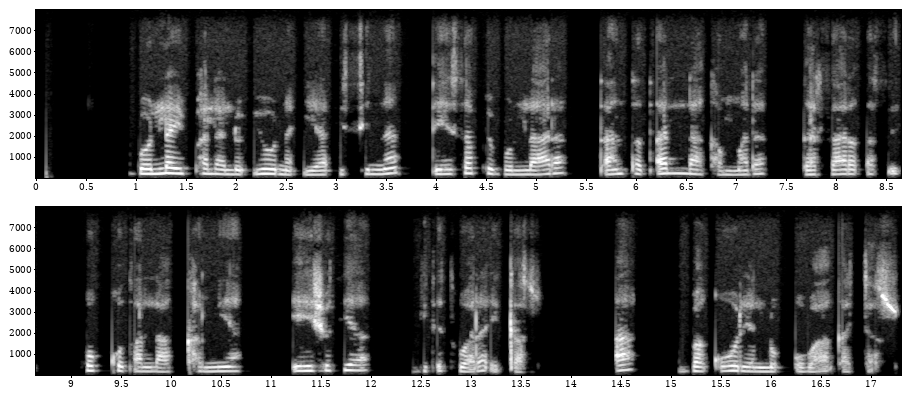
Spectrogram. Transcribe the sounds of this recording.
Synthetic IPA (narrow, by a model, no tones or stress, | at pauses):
bɔlːɐjpʰːɐlɐlɔʔɪjonɐʔɪjaɪsːɪnːɐ | t̪ʼe̞ːsːɐpːɛbɔlːaːɾɐ | t̪ʼɐnt̪ːɐt̪ʼɐlːaːkʰɐmːɐd̪ɐ | ɡ̥ɐɾsaːɾɐkʼɐsːɪ | hɔkʰːɔt̪ʼɐlːaːkʰɐmːɪja | e̞ːʃɔt̪ʰɪja | ɡɪt̪ʼɛt̪ʰʊwɐɾɐʔɛ̰kʼːɐs | ʔɐ | bɐkʼoːɾɪjɐnlɔʔɔba̰ːkʼɐt͡ʃːɐ̰sʊ̥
